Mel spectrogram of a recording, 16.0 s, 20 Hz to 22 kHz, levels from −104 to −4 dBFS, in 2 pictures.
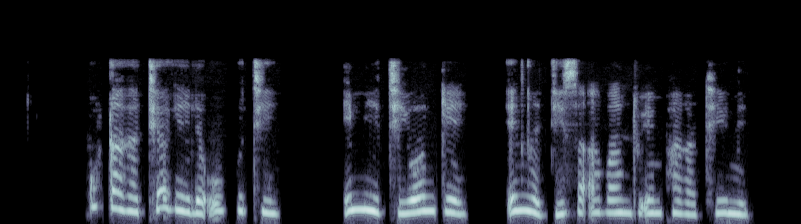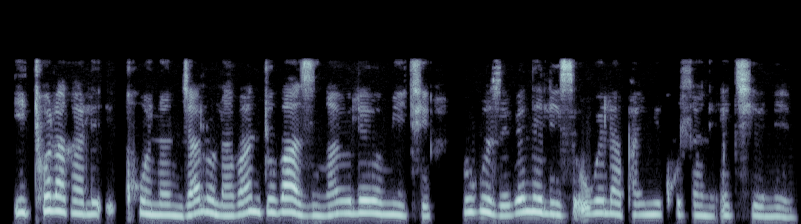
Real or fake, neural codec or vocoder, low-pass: real; none; 7.2 kHz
